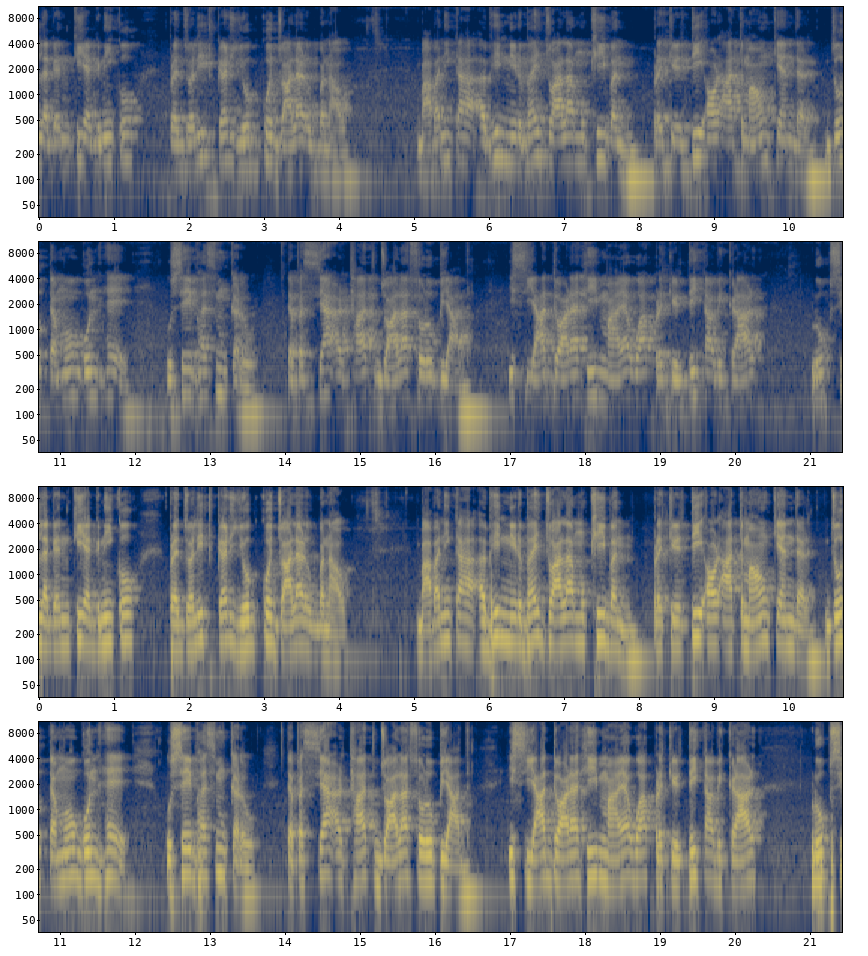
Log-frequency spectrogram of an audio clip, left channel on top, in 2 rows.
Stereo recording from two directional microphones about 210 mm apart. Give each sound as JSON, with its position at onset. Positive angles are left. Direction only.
{"t": 0.0, "sound": "speech", "side_deg": -55}
{"t": 5.0, "sound": "speech", "side_deg": -55}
